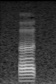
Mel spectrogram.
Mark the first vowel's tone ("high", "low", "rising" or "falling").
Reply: high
